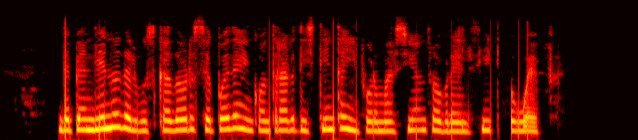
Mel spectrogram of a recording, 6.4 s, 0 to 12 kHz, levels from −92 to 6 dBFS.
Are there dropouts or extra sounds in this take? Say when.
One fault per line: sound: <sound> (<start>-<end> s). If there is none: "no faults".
sound: dropout (5.0-5.1 s)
